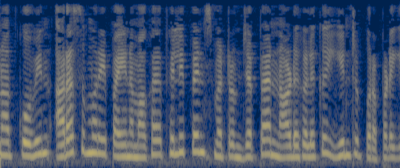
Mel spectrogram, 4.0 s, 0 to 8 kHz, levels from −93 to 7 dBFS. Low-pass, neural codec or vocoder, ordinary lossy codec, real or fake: 7.2 kHz; none; none; real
